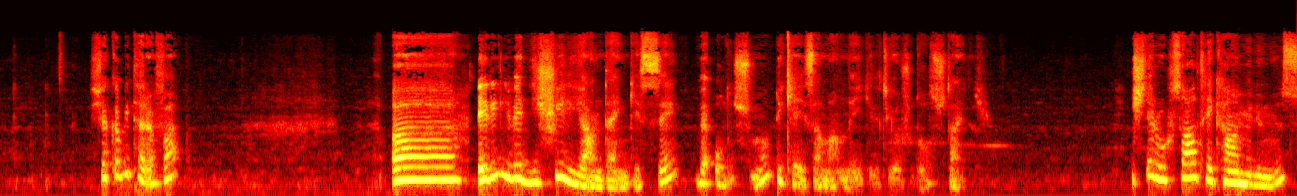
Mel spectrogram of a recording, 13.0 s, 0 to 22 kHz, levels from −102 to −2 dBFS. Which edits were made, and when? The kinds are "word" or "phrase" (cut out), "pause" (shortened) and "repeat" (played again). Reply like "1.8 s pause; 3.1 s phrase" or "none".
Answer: 4.7 s pause; 6.9 s pause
